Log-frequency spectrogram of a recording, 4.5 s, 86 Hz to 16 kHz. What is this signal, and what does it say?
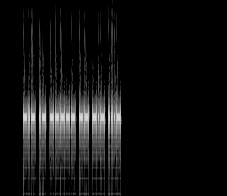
Morse code, heard as a keyed tone, about 44 wpm, 700 Hz. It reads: KA0MKV
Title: USA Call Signs - 6 Characters - 45wpm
